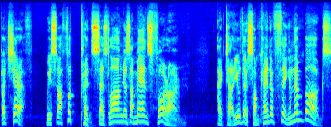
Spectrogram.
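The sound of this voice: A man performs a put-on character voice at a fairly slow pace. His pitch is fairly high with big swings, and the tone is fairly bright.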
